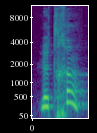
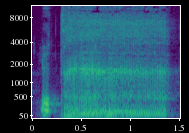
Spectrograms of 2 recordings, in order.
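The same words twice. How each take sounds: First: The phrase is said quickly, at natural speed. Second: The phrase is said slowly, with a drawn-out R. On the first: "realistically, it's just le train" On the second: "it's that phlegmy, ugly spit air"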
